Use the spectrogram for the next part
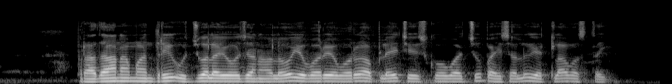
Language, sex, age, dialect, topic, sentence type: Telugu, male, 18-24, Telangana, banking, question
